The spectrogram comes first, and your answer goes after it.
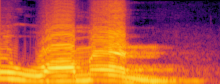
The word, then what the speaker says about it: woman: ম্যান হয়ে যাবে ওয়াম্যান। ওয়াম্যান, WOMAN। এটার উচ্চারণ কিন্তু ওম্যান বলবে না কেউ।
